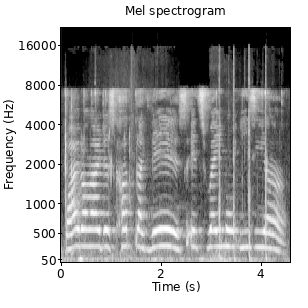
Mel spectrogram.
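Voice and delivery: mock a know-it-all viewer, drawn out; whiny viewer impression. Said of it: "sorry for my impression on you".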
